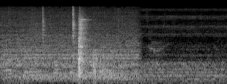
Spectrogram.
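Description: Portable propane on-demand water heater running with the hot tap open: a steady rush of burner and flowing water, with two sharp clicks under a second in. The rush stops abruptly about a second and a half in.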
